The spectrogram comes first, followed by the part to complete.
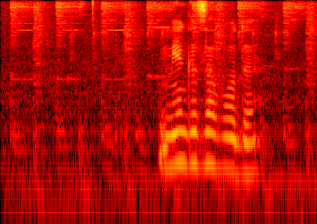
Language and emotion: Russian, neutral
